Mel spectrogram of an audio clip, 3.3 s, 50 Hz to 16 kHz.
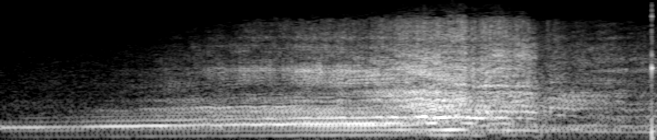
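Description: A late model race car, number 13, rolls onto the Meridian Speedway track in Idaho, its engine droning steadily and climbing in pitch and loudness before easing off near the end.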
